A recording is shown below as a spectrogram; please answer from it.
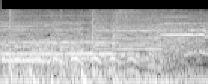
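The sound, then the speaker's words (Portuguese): A horse neighing, a loud, wavering whinny that fills the whole short clip. “Cavalão tá chegando, cavalão tá doidão.”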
